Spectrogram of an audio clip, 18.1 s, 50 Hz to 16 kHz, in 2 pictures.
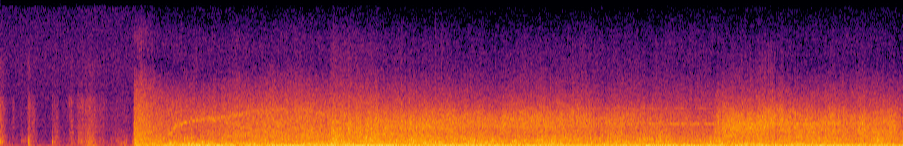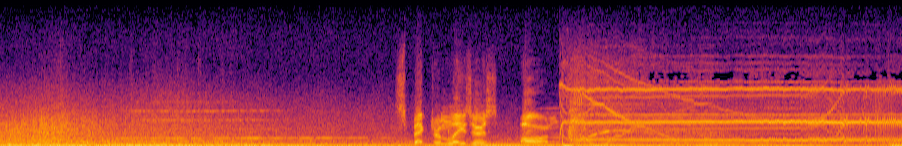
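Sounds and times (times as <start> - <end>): rising whine: 1.4 - 4.0, 10.0 - 18.0
rushing roar with deep rumble: 1.4 - 13.1.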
